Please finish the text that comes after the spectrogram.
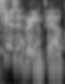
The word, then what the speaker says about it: Susan Greenfield: So, will you say your name exactly the way it's pronounced so that I don't get it wrong? It's Susan Greenfield.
